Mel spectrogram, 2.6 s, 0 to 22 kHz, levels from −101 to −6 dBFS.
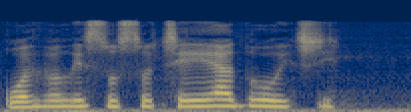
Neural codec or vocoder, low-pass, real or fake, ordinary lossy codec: autoencoder, 22.05 kHz, a latent of 192 numbers a frame, VITS, trained on many speakers; 9.9 kHz; fake; Opus, 64 kbps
